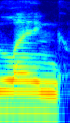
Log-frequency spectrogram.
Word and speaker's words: Lang: I said Lang, g. The G is there, sir. You gotta pronunciate.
